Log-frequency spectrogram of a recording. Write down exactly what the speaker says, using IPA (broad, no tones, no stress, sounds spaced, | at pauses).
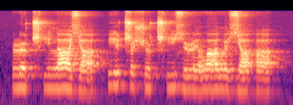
ɭ ə ʈ͡ʂʰ i l a ʑ a | i ʈ͡ʂ ə ʃ ɯ ʈ͡ʂʰ i ʑ ɯ ɭ i lˠ a l ə ʑ a ʔ a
